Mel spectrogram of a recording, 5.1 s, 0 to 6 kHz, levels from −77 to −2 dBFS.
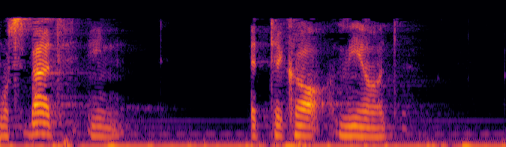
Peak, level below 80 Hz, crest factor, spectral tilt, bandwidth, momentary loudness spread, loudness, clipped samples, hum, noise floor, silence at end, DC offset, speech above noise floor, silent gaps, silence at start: -2 dBFS; -46 dBFS; 24 dB; -8 dB/octave; 4.6 kHz; 18 LU; -22 LUFS; under 0.1%; 50 Hz at -50 dBFS; -48 dBFS; 0 s; 1%; 25 dB; none; 0 s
